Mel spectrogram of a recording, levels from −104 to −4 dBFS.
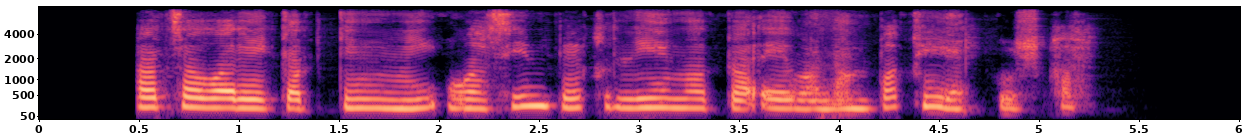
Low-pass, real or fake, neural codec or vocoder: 7.2 kHz; fake; codec, 44.1 kHz, 1.7 kbps, Pupu-Codec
